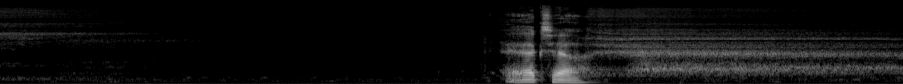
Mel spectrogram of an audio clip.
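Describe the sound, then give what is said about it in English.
A big breath is pushed out in a long exhale during a guided breathing exercise. Near-silence gives way to a short, sharp voiced burst, followed by a steady, breathy hiss that lasts several seconds. “Two more, big giant breath. Push it out.”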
